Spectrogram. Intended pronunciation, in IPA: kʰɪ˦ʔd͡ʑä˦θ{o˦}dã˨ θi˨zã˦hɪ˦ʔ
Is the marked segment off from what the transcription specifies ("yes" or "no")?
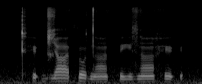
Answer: yes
